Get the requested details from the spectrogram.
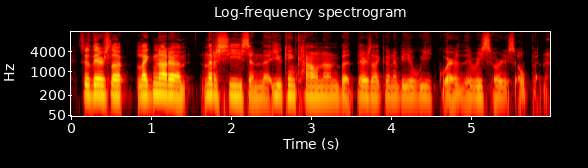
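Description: Monotone, flat intonation at a fairly quick pace, with big swings in loudness and an Icelandic accent, on a very clean recording with a silent background. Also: woman, medium pitch for a woman. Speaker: professional snowboarder. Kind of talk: casual chat. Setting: studio. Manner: talkative.

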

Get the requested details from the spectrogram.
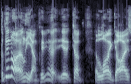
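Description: Speaking at a very fast pace with an Australian accent, a man has a bright, sharp tone on a very clean recording with a silent background. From Melbourne, Australia. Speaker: engineer and business founder. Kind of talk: interview. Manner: halting, many repeated words.

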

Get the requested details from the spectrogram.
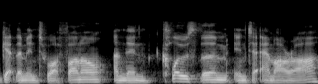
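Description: Speaking at a moderate pace, a man with a British accent uses a fairly low pitch and ordinary pitch variation. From UK. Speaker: marketing executive. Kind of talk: interview, casual chat.

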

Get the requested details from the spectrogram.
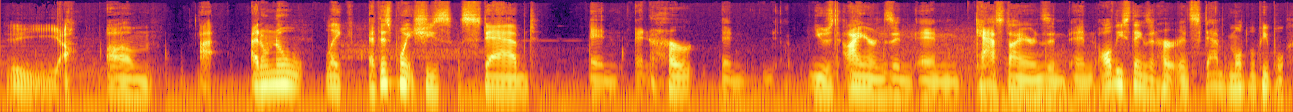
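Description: A fairly low-pitched male voice with very wide pitch swings, a fairly slow pace and long, frequent pauses. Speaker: podcast co-host. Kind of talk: casual banter.

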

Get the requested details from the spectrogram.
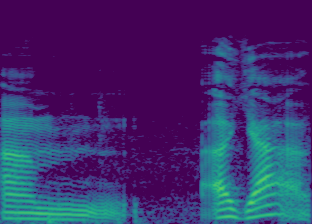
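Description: A man with an American accent and vocal fry. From Minnesota. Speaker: singer. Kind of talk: casual chat. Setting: home. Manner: animated.

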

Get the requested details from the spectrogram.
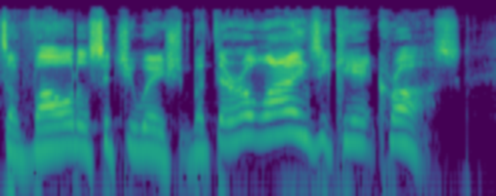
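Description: A man's raised, projected voice, high in pitch with very wide swings, bright and sharp in tone, at a fairly quick pace, dry and close with no echo on a very clean recording with a silent background. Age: 50s. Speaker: sports radio host. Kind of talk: casual chat.

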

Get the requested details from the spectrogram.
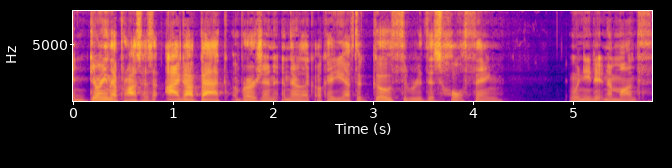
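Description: A man with an American accent, medium pitch and monotone, flat intonation at a very fast pace, on a very clean recording with a silent background. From United States. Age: 20s. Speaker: YouTuber and author. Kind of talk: casual interview chat.

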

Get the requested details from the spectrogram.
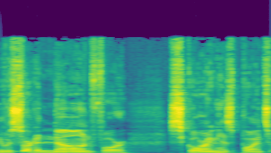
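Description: Here a man with an American accent and an ordinary speaking voice talks at a moderate pace, his pitch fairly high. The recording is very clean, with a silent background. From USA. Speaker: surf podcast host. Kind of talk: casual chat. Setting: studio.

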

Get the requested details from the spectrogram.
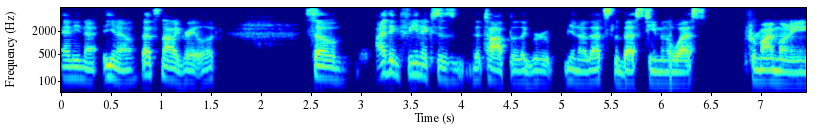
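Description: Speaking at a fairly quick pace with an American accent, a man uses an unremarkable speaking voice, fairly low in pitch with ordinary pitch variation, in a dry, close sound with no echo. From Oregon, Corvallis. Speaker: freelance sports writer. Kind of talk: casual chat.

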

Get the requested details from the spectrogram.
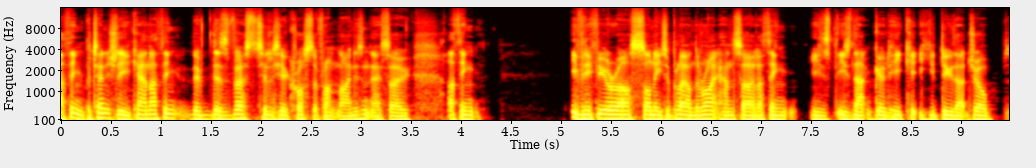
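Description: A man's medium-pitched voice at a very fast pace, with fairly even intonation, on a very clean recording with a silent background. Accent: southern English. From southern England. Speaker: football website editor and Tottenham fan. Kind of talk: casual chat.

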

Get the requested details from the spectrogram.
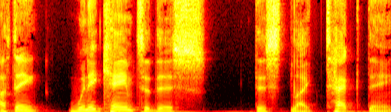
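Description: Recorded very cleanly against a silent background, a man with an American accent speaks at a very slow pace and medium pitch, with vocal fry. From Oakland, California. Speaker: tech company founder and CEO. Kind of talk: interview.

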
